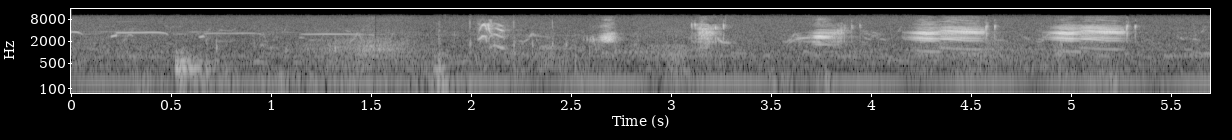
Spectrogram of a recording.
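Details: A lesser striped swallow call, played back as a recording beside a dam at Djuma Game Reserve, South Africa, at sunrise on 24 January 2017: short, nasal, buzzy notes growing louder and fuller over about four seconds, with a low steady hum.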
